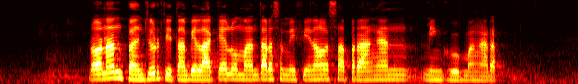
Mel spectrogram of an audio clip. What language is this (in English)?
Javanese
